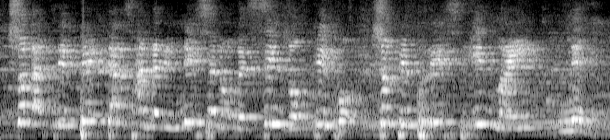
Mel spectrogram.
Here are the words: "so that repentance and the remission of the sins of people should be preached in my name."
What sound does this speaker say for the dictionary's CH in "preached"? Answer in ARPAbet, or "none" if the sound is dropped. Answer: S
